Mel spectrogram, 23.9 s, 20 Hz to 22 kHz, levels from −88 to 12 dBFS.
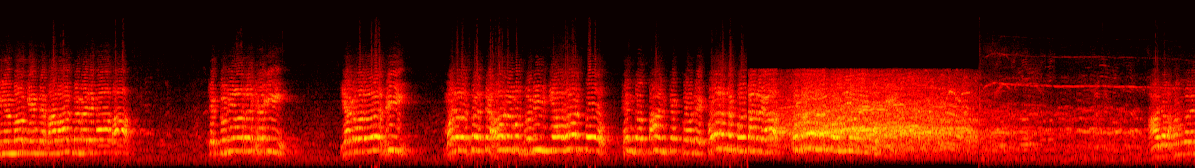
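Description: The audio has one fault. At 14.94 s the sound turns dull and boxy. A gap of about 20 ms marks the change. From there to 19.59 s, nothing reaches above 4.7 kHz. A faint new background noise sits roughly 40 dB under the signal. The overall level barely moves. Then the full band returns. This is likely an input switched to a poorer device, such as another microphone or a headset's narrower call profile.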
